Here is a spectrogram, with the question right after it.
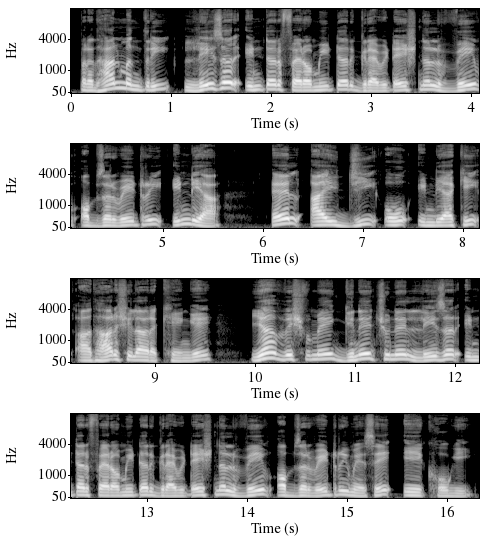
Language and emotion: Hindi, neutral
